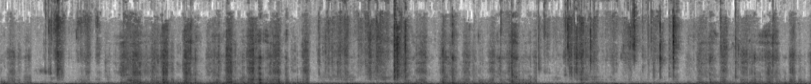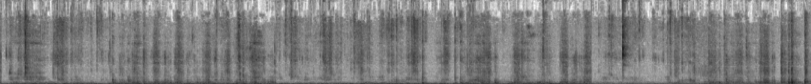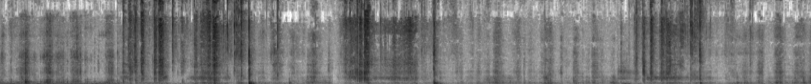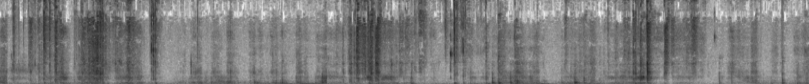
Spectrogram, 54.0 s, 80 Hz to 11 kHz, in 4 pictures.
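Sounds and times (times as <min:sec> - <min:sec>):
low hum: 0:00.0 - 0:32.5
person crunching ice: 0:00.0 - 0:54.0.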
